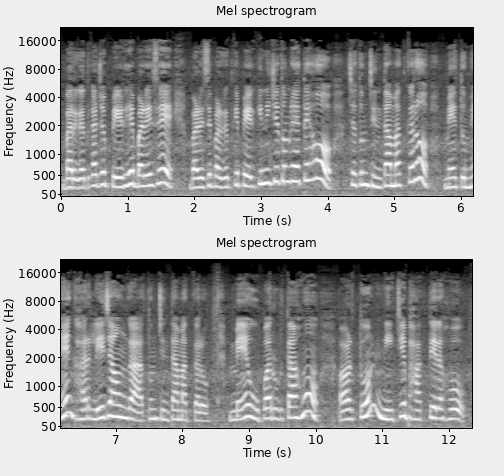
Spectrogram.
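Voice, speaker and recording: A woman's voice: a little high, lively intonation, unhurried, a little hiss or hum. A woman teacher voicing a kind male owl who reassures a lost fawn in a storybook tale. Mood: reassuring. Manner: reassuring, coaxing.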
